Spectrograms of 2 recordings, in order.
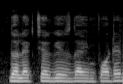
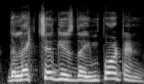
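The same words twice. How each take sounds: First: The voice is normal, with flat intonation. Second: The voice is raised and emphatic. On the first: The speaker calls it right. "normal voice, no intonation" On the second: The speaker calls it wrong. "she's not raising the voice"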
